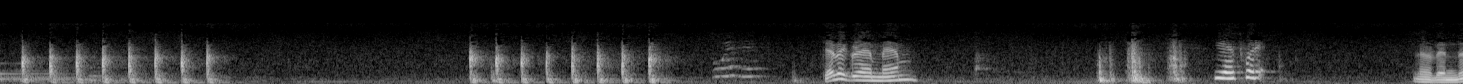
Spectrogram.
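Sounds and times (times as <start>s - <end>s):
quiet room hiss: 0.0s - 14.6s
sharp knocking on a hotel room door: 0.2s - 2.3s, 4.7s - 6.8s, 11.0s - 11.9s
speech: 8.2s - 9.3s, 12.2s - 12.8s, 14.2s - 14.6s.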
